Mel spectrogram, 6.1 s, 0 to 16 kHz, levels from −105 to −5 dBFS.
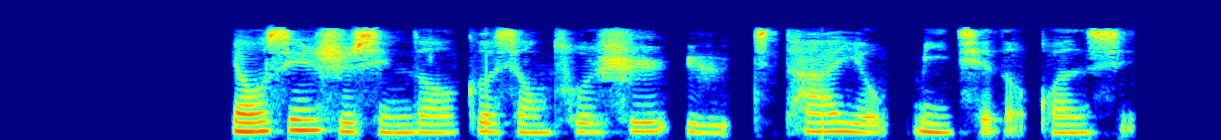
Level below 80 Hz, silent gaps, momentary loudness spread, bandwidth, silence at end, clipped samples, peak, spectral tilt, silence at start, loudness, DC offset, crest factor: -78 dBFS; 2.30-2.34 s, 3.37-3.43 s, 3.66-3.77 s, 4.45-4.54 s, 5.14-5.20 s; 11 LU; 7.8 kHz; 0.45 s; under 0.1%; -14 dBFS; -2 dB/octave; 1.15 s; -32 LUFS; under 0.1%; 22 dB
